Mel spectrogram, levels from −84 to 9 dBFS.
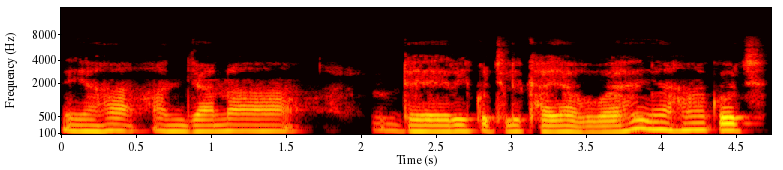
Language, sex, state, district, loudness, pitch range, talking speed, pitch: Hindi, male, Chhattisgarh, Balrampur, -23 LUFS, 135-155 Hz, 125 wpm, 140 Hz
